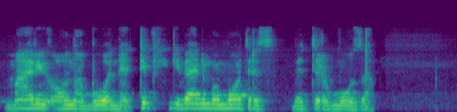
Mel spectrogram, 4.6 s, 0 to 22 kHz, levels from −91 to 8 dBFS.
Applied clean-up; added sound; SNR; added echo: none; none; none; none.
